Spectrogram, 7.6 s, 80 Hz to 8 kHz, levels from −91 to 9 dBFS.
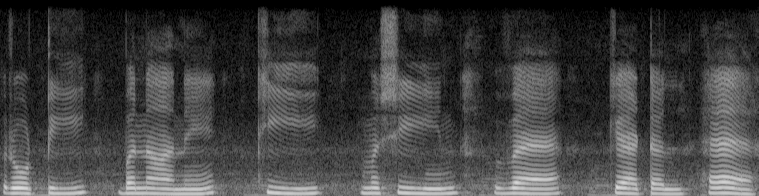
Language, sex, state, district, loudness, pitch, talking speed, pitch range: Hindi, female, Haryana, Rohtak, -16 LUFS, 210 Hz, 55 wpm, 195-215 Hz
